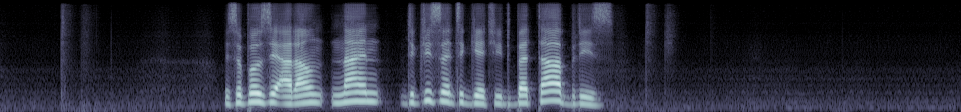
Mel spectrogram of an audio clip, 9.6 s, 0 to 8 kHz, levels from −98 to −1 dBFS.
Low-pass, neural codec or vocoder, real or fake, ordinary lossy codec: 7.2 kHz; codec, 16 kHz, 0.2 kbps, FocalCodec; fake; none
